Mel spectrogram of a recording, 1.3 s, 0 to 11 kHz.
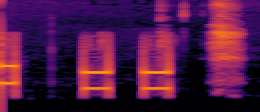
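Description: Three short, crisp telephone keypad tones beep in quick succession as 911 is dialed, each a steady two-note chirp, followed by a brief rough crackle as the line connects. No voices.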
